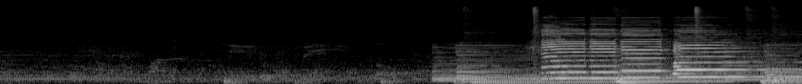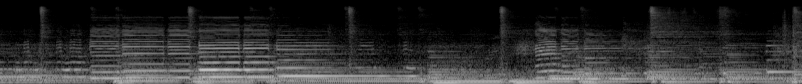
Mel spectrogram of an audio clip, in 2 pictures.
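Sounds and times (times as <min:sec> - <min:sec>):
double bass: 0:04.4 - 0:16.0
piano chords: 0:04.4 - 0:16.0
alto saxophone melody: 0:04.8 - 0:16.0.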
